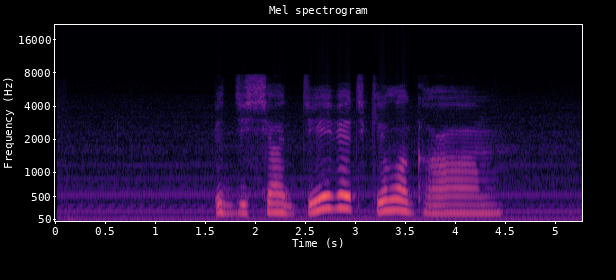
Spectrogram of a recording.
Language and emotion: Russian, neutral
